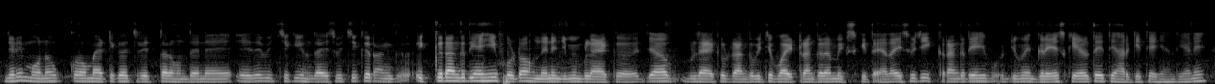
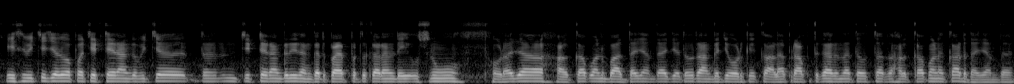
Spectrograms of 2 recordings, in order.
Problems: none marked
